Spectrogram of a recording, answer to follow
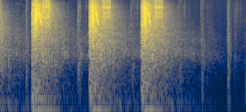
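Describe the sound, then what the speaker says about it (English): A laser rifle firing in Fallout: New Vegas: three loud, sharp discharges at a steady, deliberate pace, each with a quick attack and a fading tail, followed by a couple of fainter clicks. "I mean, it's a laser weapon."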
